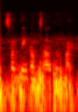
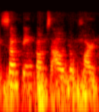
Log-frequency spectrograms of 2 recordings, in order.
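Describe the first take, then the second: First: Something comes out of heart said on a breathy, unvoiced, moved hush; emotional. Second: Said in the usual way. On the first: Real, not acted. Panelist moved by her own point, emotional hush. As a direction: let the feeling catch the words. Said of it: "Oh my gosh, I'm getting emotional". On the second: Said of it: "I'm getting emotional".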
